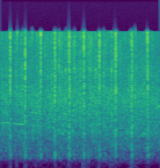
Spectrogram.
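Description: Spectators clapping: a rapid, irregular patter of many claps.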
